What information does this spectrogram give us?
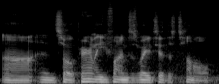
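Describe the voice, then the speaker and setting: A man streams a video game and narrates it very quickly in a relaxed, explanatory, chatty way. His voice is fairly low and even in tone, and loud game sounds play behind him.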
